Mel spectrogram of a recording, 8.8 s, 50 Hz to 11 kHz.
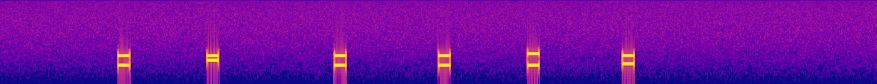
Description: DTMF, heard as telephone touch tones, dialled by hand, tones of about 120 ms. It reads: 1 * 1 1 2 4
